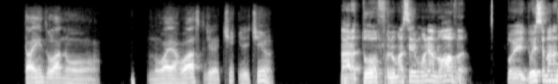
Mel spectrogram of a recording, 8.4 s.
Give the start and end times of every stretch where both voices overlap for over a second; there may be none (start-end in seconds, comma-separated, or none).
none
